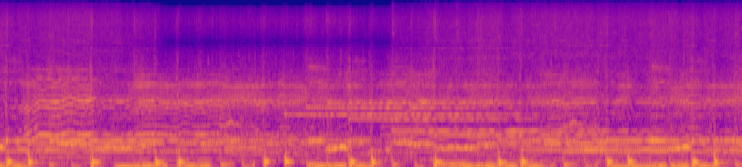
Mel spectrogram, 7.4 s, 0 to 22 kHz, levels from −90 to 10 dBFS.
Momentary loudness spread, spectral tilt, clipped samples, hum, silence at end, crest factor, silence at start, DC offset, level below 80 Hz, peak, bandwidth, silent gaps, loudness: 4 LU; -6 dB/octave; under 0.1%; none; 0 s; 14 dB; 0 s; under 0.1%; -26 dBFS; -6 dBFS; over 20 kHz; none; -20 LUFS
